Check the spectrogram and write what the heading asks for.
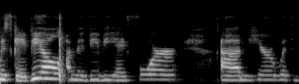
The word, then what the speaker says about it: Veale: It's the E on the end that throws everybody off. It is just veal, like the baby cow.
